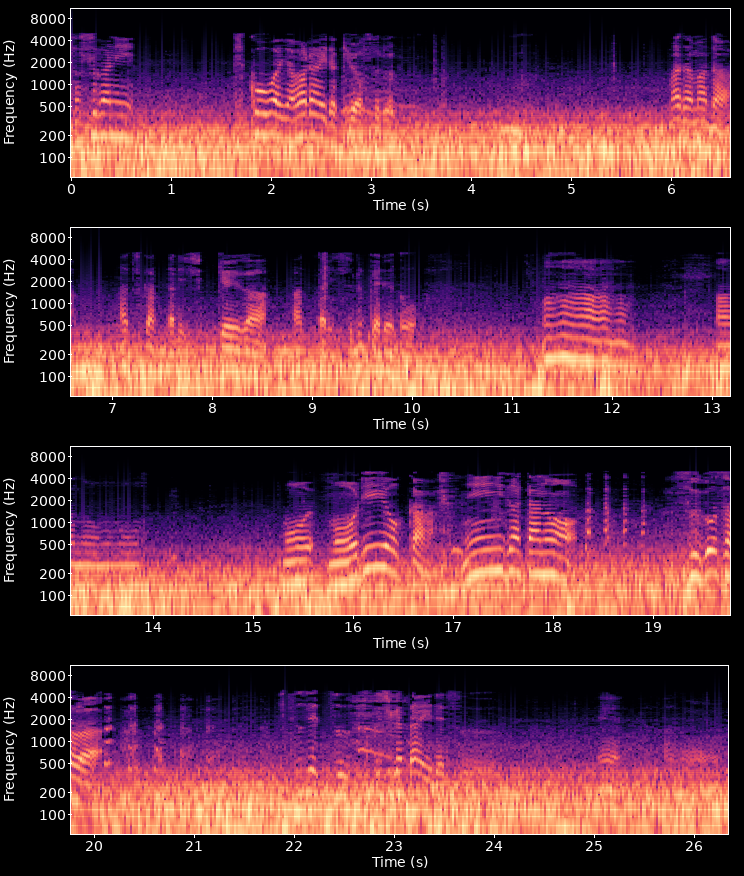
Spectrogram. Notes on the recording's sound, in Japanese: 全国アリーナツアー【The Journey】も第二期に突入！今週は宮城・仙台から会場に向かう車の中からお届けです。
